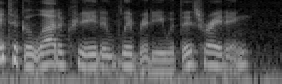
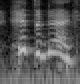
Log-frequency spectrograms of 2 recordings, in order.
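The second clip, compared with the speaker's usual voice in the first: high, urgent call to duck; a sudden warning shout, pitched up; narrated yell; 8 semitones higher than usual. A narrator's reading. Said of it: "and Sky yelled".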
